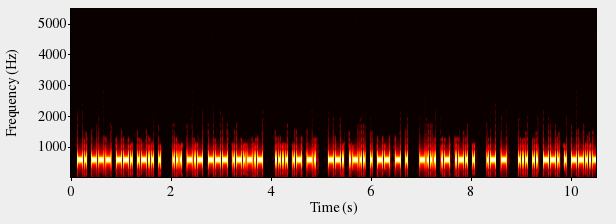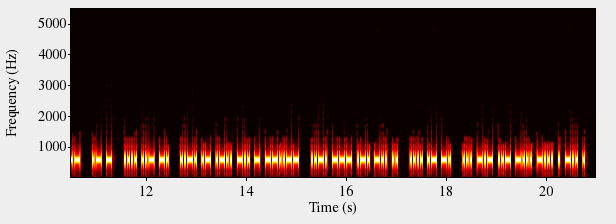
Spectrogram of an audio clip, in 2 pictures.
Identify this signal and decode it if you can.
Morse code, heard as a keyed tone, about 34 wpm, 600 Hz. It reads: NOGLE SKO. HAN GLEMTE BARE AT SIGE, AT HUN FALDT, FORDI HAN SKUBBEDE
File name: Ferie QRQ 34wpm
